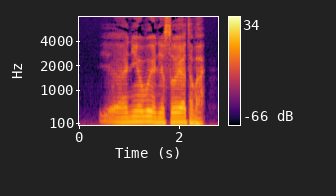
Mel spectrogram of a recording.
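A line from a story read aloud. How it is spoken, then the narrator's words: Groan. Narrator (Russian): простонал Ван Рейтон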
